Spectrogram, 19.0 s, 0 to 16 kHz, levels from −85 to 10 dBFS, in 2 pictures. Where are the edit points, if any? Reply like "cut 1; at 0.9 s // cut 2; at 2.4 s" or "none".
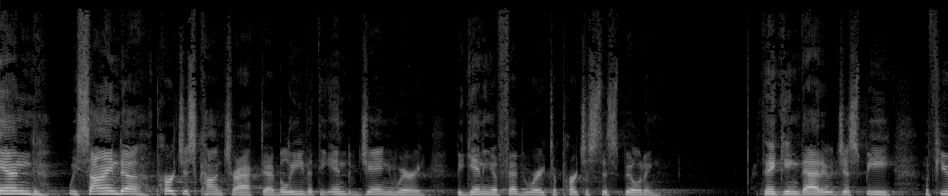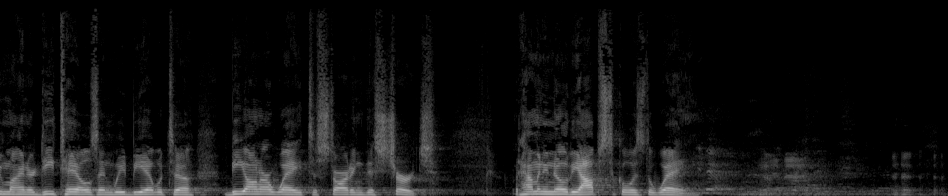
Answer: none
